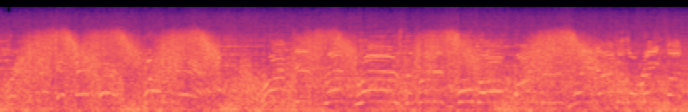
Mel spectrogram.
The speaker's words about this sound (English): And then out of nowhere, there's like Atari laser beam. Like those noises, like Atari laser beam noises, like sync to the fireworks.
